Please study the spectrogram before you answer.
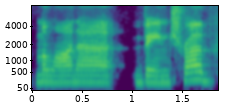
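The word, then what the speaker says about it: Milana Vayntrub: There are a bunch of people, I might be mispronouncing their names, so I'm so sorry, but Milana Vane-Trubb, who played Squirrel Girl.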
